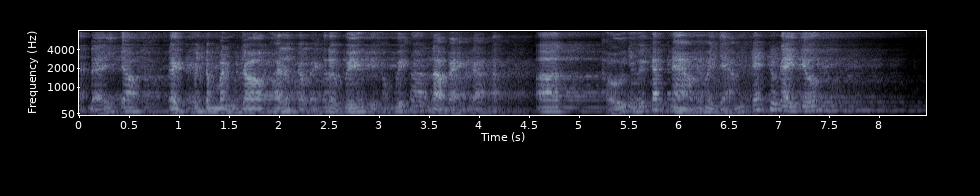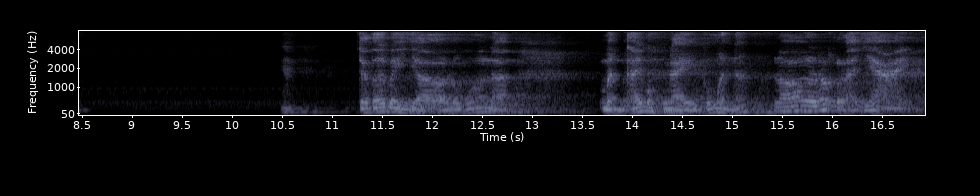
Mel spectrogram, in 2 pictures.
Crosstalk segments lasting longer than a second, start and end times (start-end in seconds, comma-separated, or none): none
